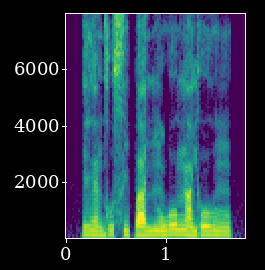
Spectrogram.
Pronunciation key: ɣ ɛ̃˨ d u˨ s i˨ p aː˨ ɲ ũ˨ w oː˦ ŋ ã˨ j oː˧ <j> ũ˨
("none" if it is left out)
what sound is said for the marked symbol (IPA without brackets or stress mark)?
ɣ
